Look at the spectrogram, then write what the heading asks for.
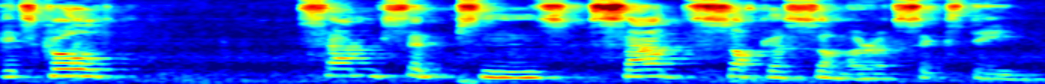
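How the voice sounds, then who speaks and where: A man with a Sheffield accent speaks at a fairly slow pace. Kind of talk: stand-up introduction to live audience.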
